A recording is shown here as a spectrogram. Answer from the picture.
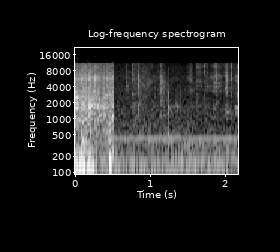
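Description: Electric model train running along its track, a steady whirring hiss of motor and wheels that cuts off abruptly about half a second in. After that, near silence with a faint steady hum and one small click.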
